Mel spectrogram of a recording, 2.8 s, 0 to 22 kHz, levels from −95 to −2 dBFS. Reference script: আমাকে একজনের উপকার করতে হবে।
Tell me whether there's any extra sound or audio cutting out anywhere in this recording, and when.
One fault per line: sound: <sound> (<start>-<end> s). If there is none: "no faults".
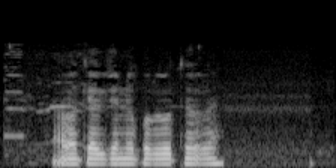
no faults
